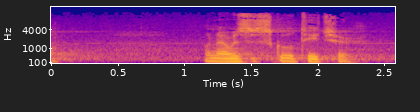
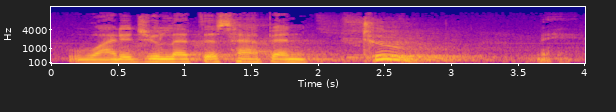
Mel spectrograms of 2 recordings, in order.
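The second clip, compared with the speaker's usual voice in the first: level run-up, then punch "to"; stress on TO; slower than usual. Shown as a demonstration. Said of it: "we're going to emphasize".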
